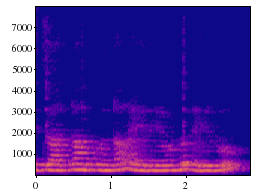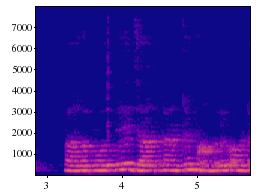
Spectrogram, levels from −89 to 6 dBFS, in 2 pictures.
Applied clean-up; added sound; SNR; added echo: none; Cowbell; 14 dB; reverberation time 0.5 s.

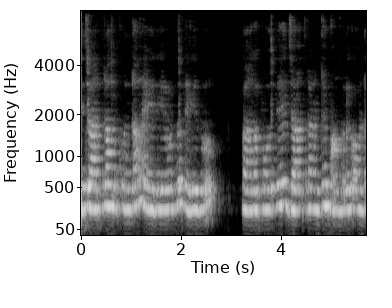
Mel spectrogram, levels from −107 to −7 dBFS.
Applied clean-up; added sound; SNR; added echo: neural mask model DeepFilterNet 3.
